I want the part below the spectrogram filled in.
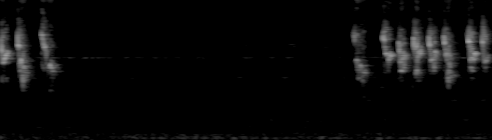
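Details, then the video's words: Long-tailed shrike, East Javan bird raised from a chick, giving lure calls: three grating notes, a three-second pause, then a rapid burst of rasping chatters over a faint hum. "pancingan burung pentet."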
